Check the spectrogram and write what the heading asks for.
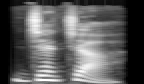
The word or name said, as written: जँचा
